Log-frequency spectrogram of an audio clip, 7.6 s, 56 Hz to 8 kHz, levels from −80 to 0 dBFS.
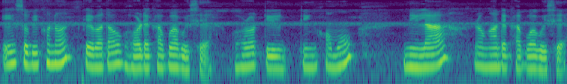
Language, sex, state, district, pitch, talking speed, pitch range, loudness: Assamese, male, Assam, Sonitpur, 155 Hz, 125 wpm, 150-180 Hz, -20 LUFS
